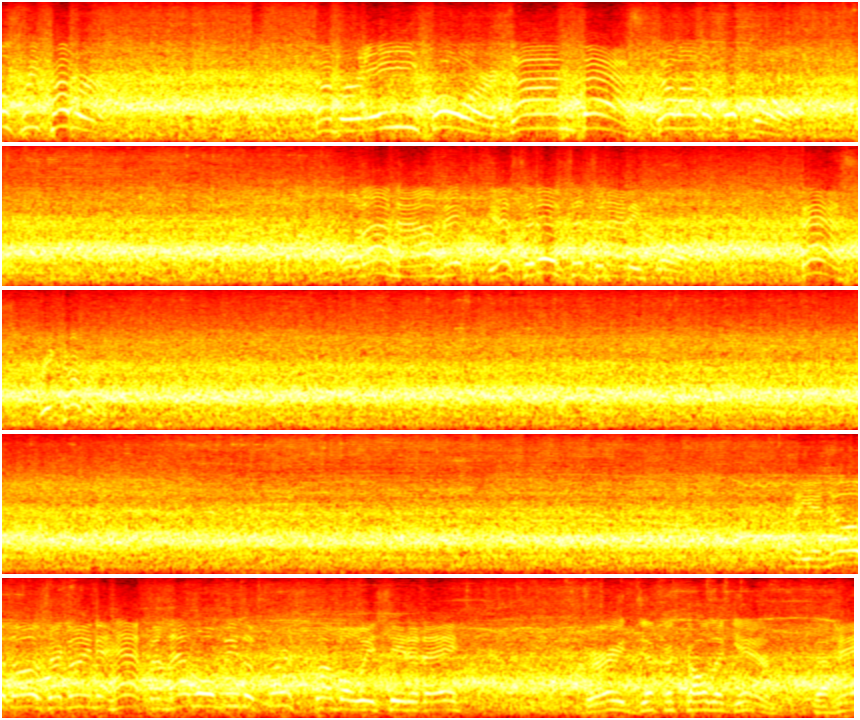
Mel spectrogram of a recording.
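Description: Stadium crowd cheering in a steady roar, with shouted voices rising out of it now and then.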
